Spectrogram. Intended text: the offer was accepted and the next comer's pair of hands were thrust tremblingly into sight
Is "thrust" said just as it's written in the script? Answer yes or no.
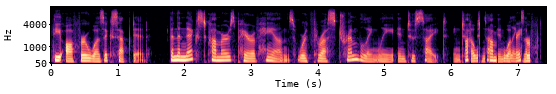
yes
